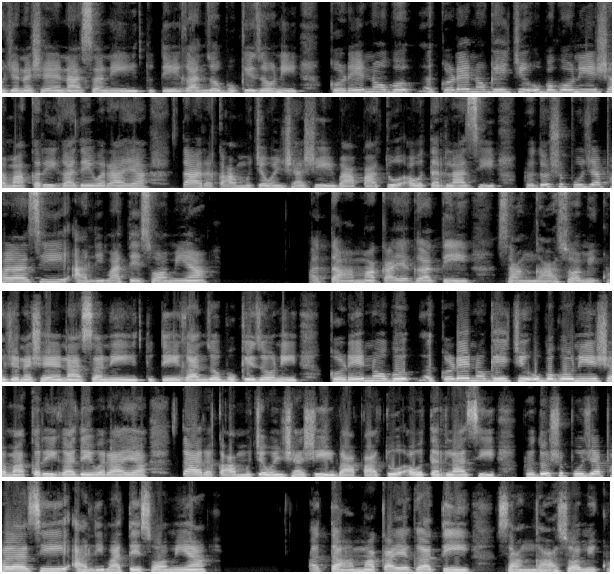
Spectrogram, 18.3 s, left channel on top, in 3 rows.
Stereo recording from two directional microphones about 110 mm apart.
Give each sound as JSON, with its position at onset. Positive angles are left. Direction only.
{"t": 0.0, "sound": "a woman's voice", "side_deg": -45}
{"t": 9.9, "sound": "a woman's voice", "side_deg": -30}
{"t": 15.3, "sound": "a woman's voice", "side_deg": -45}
